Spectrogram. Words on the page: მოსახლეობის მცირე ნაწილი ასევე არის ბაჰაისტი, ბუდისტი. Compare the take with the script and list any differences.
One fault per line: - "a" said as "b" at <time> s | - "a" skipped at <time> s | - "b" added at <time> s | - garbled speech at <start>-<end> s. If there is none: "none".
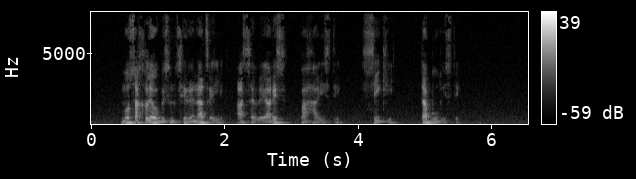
- "სიქი და" added at 4.2 s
